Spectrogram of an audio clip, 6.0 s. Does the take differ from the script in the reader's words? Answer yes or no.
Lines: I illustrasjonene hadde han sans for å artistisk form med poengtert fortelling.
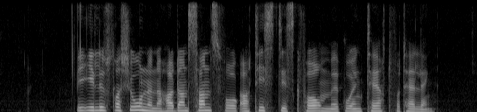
no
